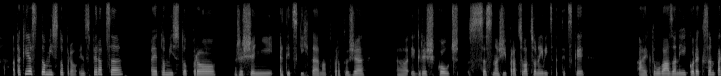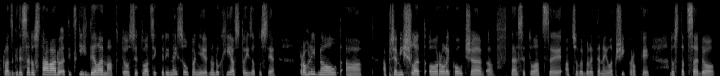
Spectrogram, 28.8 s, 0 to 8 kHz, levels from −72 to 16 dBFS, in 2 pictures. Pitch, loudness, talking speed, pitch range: 175 Hz, -30 LUFS, 150 wpm, 165-195 Hz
